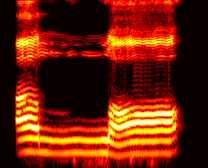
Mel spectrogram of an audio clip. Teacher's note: লাম খারা জবর ল শব্দের আগের হরফে জবর অথবা পেশ হইলে এই লামকে ল অর্থাৎ মোটা করিয়া পড়িতে হয়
